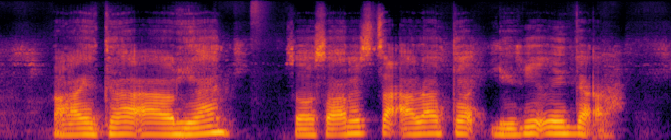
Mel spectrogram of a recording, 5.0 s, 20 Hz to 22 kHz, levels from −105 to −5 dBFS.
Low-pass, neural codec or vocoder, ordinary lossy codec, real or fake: none; codec, 44.1 kHz, 1.7 kbps, Pupu-Codec; none; fake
